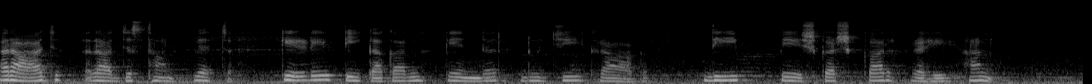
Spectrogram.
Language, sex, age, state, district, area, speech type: Punjabi, female, 30-45, Punjab, Muktsar, urban, read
